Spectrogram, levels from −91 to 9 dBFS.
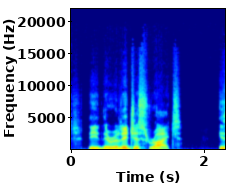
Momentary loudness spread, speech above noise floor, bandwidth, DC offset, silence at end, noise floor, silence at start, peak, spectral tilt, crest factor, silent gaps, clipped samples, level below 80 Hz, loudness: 13 LU; 50 dB; 16.5 kHz; under 0.1%; 0 s; -75 dBFS; 0.05 s; -6 dBFS; -5.5 dB/octave; 20 dB; none; under 0.1%; -60 dBFS; -26 LUFS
